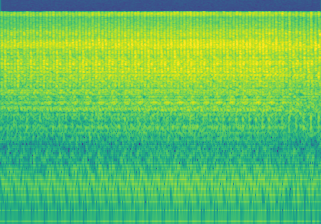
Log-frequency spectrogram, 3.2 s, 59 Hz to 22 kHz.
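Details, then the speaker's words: Mitsubishi Colt T120 SS fuel-injected engine with a misfire, cylinder-balance test with one plug lead pulled: idle turns uneven and lumpy, so that cylinder was firing and working; cylinder 4 later showed no change. "Silinder nomor satu. Sekarang silinder nomor dua. Ada juga perubahan di sini . Sekarang nomor tiga."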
